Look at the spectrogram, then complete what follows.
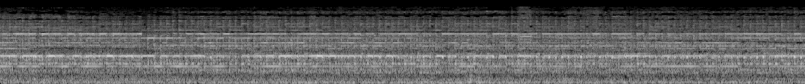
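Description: Railway level-crossing warning bell ringing steadily, the signal that a train is approaching, over a low rumble.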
